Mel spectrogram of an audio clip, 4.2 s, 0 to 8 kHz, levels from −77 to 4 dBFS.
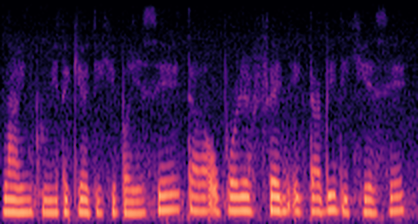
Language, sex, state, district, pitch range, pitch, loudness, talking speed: Nagamese, female, Nagaland, Kohima, 165-185 Hz, 175 Hz, -16 LUFS, 215 wpm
